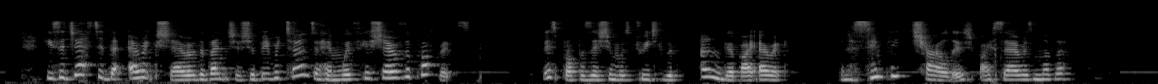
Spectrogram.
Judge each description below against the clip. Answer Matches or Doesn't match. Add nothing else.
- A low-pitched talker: Doesn't match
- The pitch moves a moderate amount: Doesn't match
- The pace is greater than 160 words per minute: Matches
